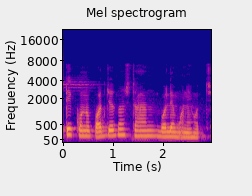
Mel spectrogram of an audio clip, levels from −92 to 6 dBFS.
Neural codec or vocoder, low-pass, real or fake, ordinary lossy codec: none; 7.2 kHz; real; none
